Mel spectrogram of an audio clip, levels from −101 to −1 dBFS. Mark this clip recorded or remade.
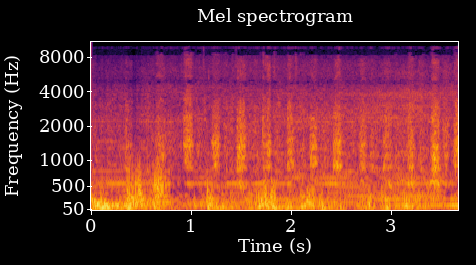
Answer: recorded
